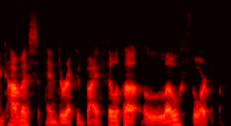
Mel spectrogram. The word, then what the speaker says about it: Lowthorpe: And I trust I got close on that pronunciation. Uh, I'm just going to try and say it with more confidence. Philippa Low- Lowthorpe. There we go. That that sounded right.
